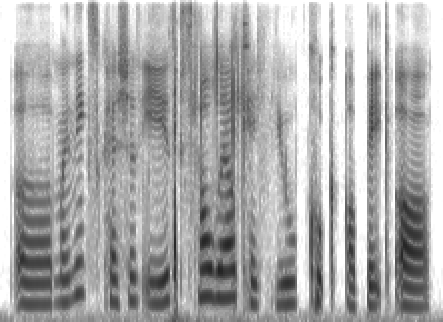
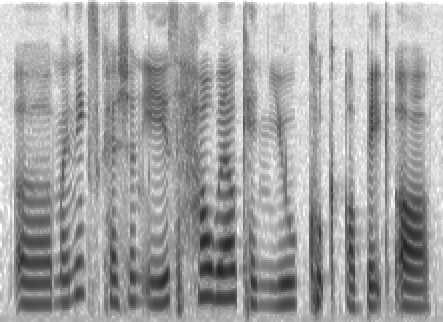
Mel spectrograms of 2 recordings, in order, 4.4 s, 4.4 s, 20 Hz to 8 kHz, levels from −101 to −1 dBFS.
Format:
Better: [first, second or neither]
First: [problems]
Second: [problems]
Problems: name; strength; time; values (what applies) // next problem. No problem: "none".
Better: second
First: noise reduction (neural diffusion model UNIVERSE++)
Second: none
